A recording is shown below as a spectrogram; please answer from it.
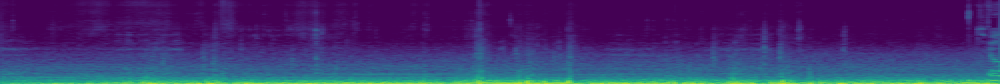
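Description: Low, steady rumble of a car's engine and tyres on the road, heard from inside the moving car. It swells over the first couple of seconds, then holds.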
